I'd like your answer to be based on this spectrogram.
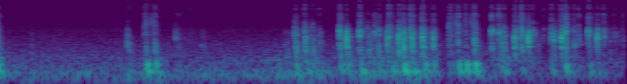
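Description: Fingertips type on a cream plastic-cased mechanical keyboard fitted with cat-themed plastic keycaps, resting on a wooden desk. After a near-silent start and a few scattered taps, a steady run of short, clacky keystrokes follows, each with a mid-toned click over a soft low thump.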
